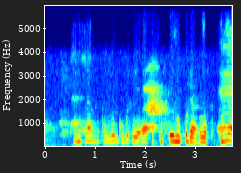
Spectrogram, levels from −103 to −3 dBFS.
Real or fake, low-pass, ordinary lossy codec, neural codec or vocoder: real; 5.4 kHz; Opus, 24 kbps; none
